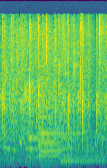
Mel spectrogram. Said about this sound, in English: Let's give our mothers a good round of applause for them.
